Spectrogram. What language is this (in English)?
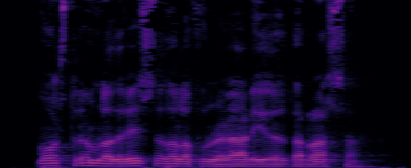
Catalan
